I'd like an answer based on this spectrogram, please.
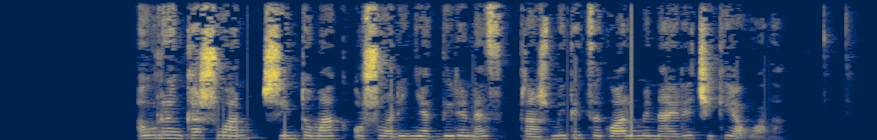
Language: Basque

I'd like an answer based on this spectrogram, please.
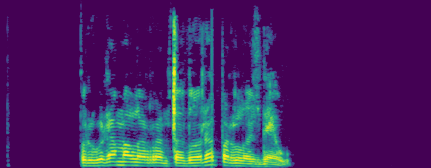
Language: Catalan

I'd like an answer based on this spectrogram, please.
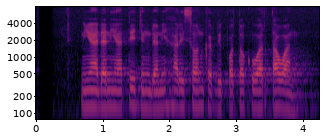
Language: Sundanese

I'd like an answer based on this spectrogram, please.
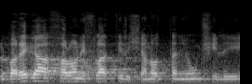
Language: Hebrew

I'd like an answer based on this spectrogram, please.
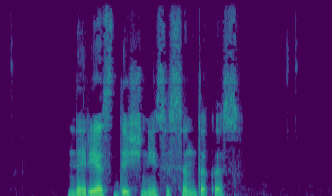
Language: Lithuanian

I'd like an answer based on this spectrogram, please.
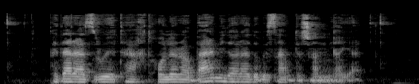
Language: Persian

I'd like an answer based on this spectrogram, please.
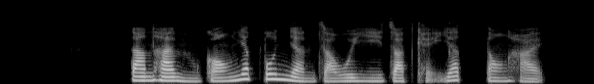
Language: Cantonese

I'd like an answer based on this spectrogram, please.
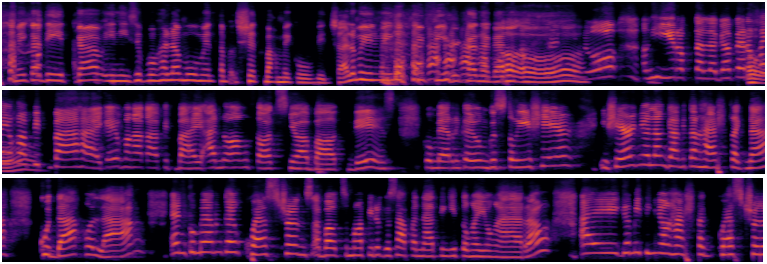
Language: Filipino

